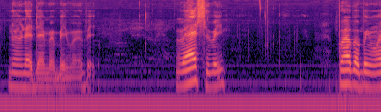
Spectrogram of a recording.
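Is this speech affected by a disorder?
Yes: cerebral palsy.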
